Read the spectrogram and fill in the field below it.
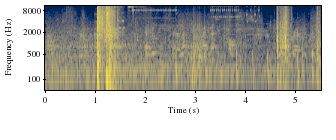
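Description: Pistol shots ring out sharply, with a short echo.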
